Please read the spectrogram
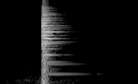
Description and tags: Anvil Hit 2
An anvil being struck by a metal hammer.
hit, metal, impact, anvil, smithing, strike, industrial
